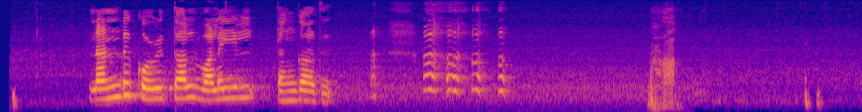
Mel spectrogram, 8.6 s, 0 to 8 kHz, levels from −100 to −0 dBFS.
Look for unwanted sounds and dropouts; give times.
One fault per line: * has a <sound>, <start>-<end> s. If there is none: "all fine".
* has a laugh, 3.7-5.2 s
* has a laugh, 6.5-6.9 s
